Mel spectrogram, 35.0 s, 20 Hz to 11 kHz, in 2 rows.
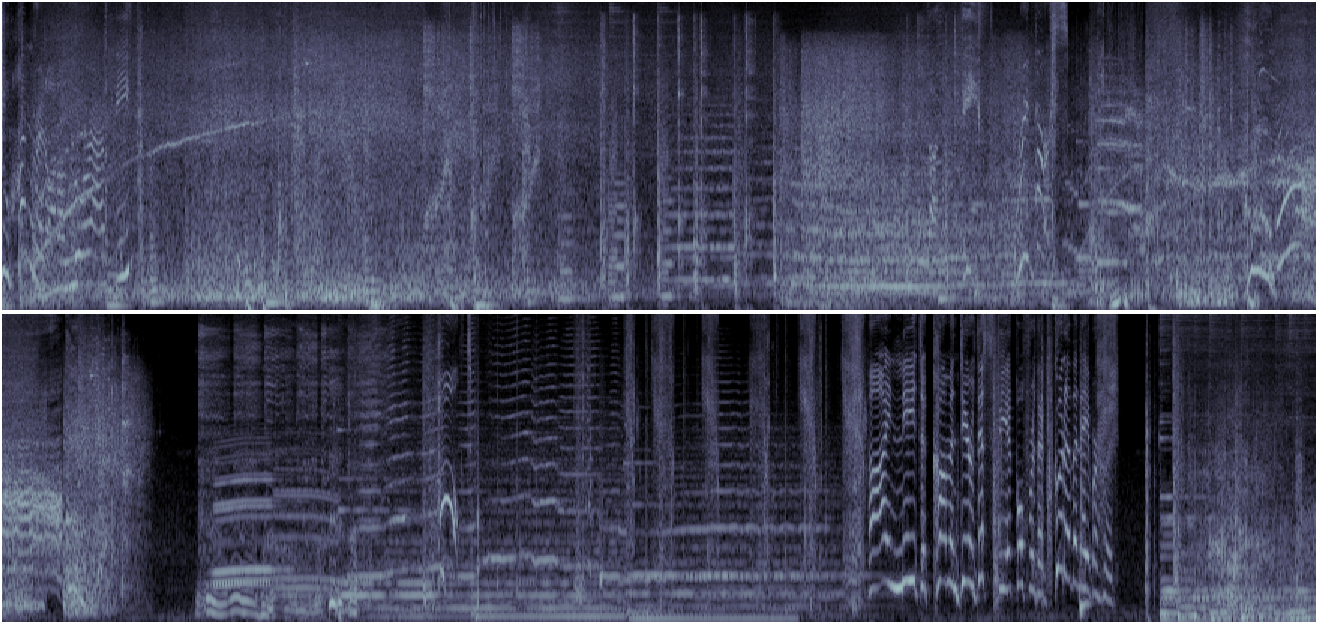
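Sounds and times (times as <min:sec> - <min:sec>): shattering crash: 0:10.3 - 0:16.6.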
